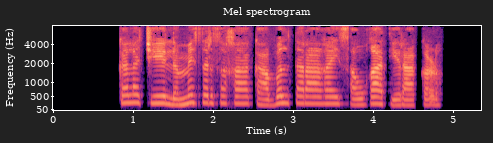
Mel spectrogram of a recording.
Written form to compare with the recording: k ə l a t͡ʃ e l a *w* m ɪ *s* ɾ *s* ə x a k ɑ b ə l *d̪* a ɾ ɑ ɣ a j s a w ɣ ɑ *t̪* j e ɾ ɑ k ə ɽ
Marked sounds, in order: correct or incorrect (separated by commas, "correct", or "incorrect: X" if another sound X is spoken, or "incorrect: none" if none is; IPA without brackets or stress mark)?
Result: incorrect: none, correct, correct, incorrect: t̪, correct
